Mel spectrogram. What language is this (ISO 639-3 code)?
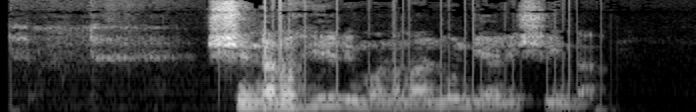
swa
